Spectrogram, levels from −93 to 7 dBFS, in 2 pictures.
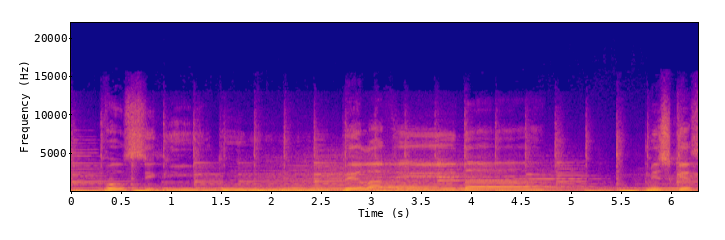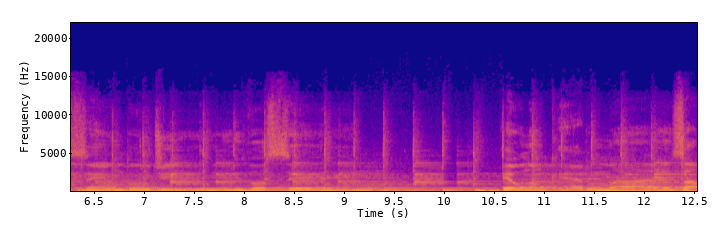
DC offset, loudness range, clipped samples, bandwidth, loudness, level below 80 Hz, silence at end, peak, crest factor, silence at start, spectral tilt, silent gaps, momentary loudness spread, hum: under 0.1%; 2 LU; under 0.1%; 13.5 kHz; -22 LUFS; -36 dBFS; 0 s; -6 dBFS; 16 dB; 0 s; -5.5 dB/octave; none; 7 LU; none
